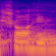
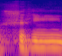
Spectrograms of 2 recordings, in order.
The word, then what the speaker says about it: Shahin: out in English, but his is actually the phonetic version, I'd say, the proper way of writing it or pronouncing it, Shahin. But we all say Shahin or Shaheen, or it doesn't really matter.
